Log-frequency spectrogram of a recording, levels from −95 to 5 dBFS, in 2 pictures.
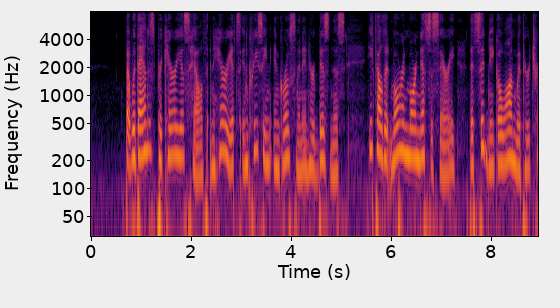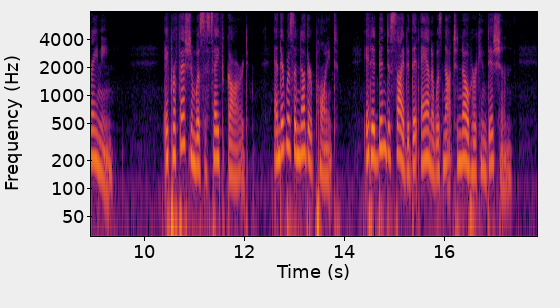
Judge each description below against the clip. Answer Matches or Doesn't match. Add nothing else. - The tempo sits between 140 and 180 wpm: Matches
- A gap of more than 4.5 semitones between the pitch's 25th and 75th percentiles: Matches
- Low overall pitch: Doesn't match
